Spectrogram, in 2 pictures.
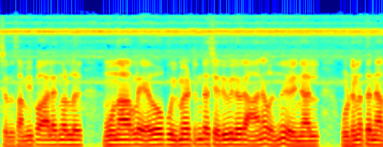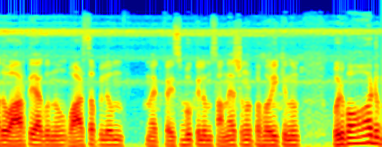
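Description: A man talking in Malayalam throughout, with short pauses, over a steady high-pitched insect drone in the background.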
